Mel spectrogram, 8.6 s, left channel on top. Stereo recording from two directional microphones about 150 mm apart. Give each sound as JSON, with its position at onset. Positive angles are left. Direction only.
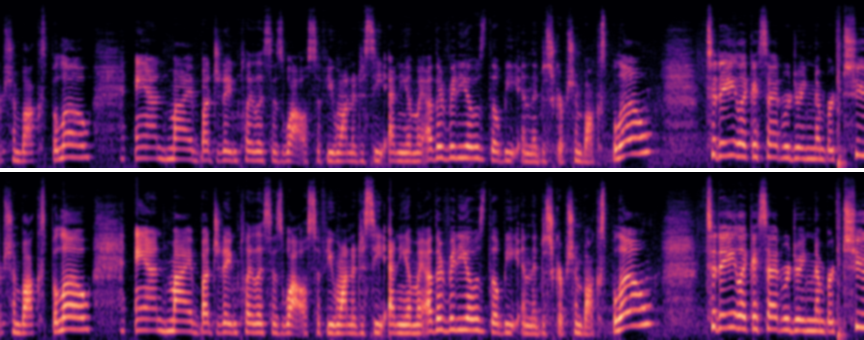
{"t": 0.1, "sound": "a woman's voice", "side_deg": -30}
